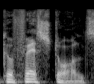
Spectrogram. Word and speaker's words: cafestol: K-A-H-W-E-O-L, caviol. And then there's something called cafestol, C-A-F-E-S-T-O-L.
